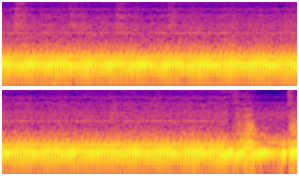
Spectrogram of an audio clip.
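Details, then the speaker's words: Taruna EFI after tune-up and idle screw adjustment, no longer shaking: steady idle, then quick clean throttle blips rising crisply and dropping straight back, revs falling faster than before. Normal revving; AFR could still be leaner. "Coba liatin dulu suara knalpotnya jadi gimana? Lebih responsif nggak? Tuh. Respon yo. Suaranya, waduh."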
